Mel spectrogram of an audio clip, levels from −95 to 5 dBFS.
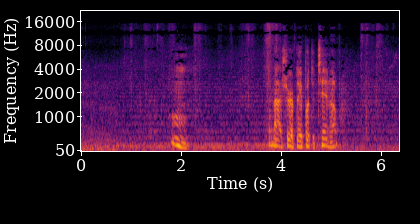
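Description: From 0.74 s to the end, the audio shows channel delay (comb filtering). One channel lags the other by roughly 5 ms, and when the two are summed to mono the shared content cancels at regularly spaced frequencies. The first notch falls around 100 Hz, with further notches repeating up through the spectrum. The result is a hollow, phasey tone whose coloration stays fixed rather than sweeping, because the delay never changes.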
